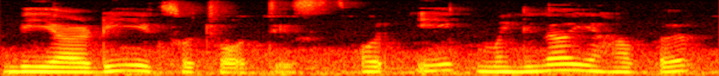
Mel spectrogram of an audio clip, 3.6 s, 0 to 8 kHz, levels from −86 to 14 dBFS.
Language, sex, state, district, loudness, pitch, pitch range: Hindi, female, Uttar Pradesh, Lalitpur, -14 LUFS, 195 Hz, 185-215 Hz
